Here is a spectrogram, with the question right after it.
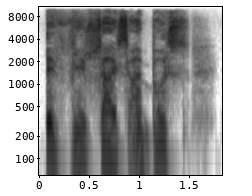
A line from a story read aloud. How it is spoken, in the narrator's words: Dregit muttered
